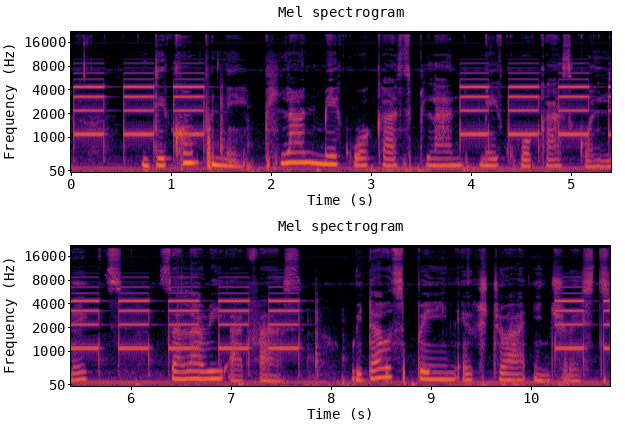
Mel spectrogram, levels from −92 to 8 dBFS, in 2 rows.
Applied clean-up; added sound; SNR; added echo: none; Alarm; 2 dB; none.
